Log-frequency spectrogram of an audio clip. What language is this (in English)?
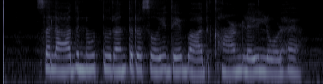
Punjabi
